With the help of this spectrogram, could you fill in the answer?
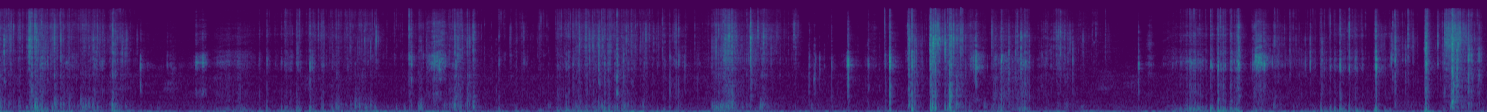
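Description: A hand-sized solid green marbled bar of dry soap, held in one hand with long pink nails, is shaved and carved with a small green-handled knife, and curls and flakes fall off the surface. Dense, bright, crisp scraping and crunching comes in bursts of tearing, crinkly cuts. The sound is dry and close, with little low end.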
